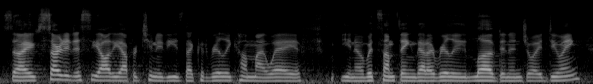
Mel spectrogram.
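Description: Soft-spoken woman, Spanish her first language. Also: lowish voice, level tone, fast talker, a little hiss or hum. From El Salvador. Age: 20s. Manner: soft-spoken, many ums, laughs often. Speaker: guest photographer. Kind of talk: casual interview chat.

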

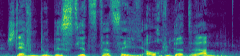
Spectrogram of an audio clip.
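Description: A man's voice: medium pitch, very animated, a little fast. Guy with running a tabletop game, colloquial dramatic storytelling, music underneath. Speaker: game master. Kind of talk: improvised narration of a pen and paper audio play.

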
